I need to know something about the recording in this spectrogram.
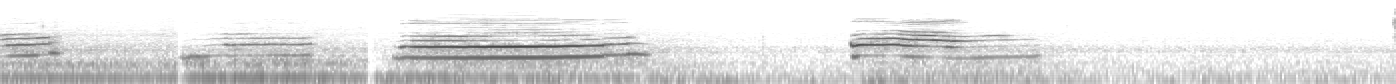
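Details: Indoor cat calling in a run of meows: two short ones, then a long, loud, rising meow lasting over a second, and a final falling meow, before quiet. A low hum sits underneath.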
